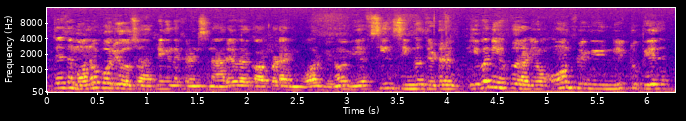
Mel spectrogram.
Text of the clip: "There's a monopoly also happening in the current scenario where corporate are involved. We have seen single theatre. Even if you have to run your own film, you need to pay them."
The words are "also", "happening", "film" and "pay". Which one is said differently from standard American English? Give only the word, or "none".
film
